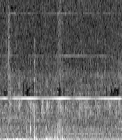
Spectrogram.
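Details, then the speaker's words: Boat engine starting after rebuild while checking the plastic water sensor for the leak alarm: steady high-pitched alarm holds over cranking and catching; alarm keeps sounding though no water found, sensor possibly broken (suspected, not confirmed). "it's still going it's up going off and it's not watering"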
